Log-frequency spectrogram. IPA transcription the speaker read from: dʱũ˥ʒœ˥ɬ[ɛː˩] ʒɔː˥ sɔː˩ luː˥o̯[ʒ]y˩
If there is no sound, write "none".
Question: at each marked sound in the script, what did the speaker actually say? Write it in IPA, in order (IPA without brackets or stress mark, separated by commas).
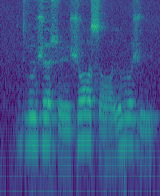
øː˩, ʒ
